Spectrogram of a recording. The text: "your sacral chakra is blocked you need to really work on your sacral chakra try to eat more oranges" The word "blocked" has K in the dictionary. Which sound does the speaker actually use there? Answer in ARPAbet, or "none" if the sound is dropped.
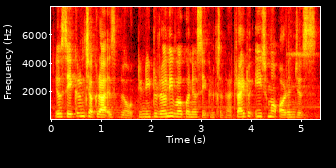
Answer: none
